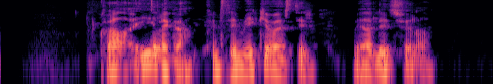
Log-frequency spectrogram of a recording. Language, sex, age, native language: Icelandic, male, 20-29, Icelandic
